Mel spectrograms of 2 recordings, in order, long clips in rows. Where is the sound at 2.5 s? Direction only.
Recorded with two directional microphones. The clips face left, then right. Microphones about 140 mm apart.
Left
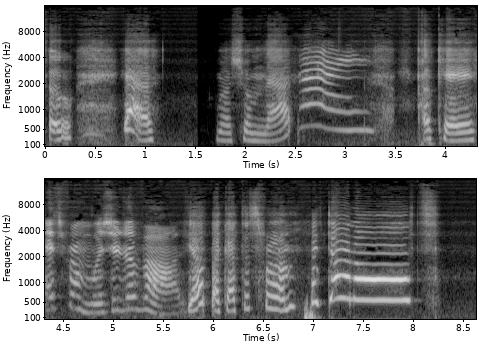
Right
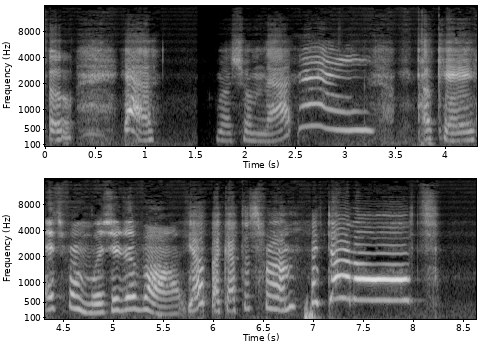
35° right (ahead or behind).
